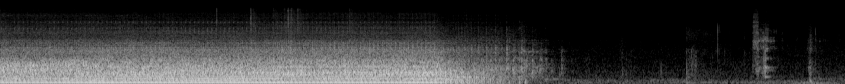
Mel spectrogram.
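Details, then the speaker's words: Craftsman 6 hp self-propelled mower after a new spark plug, belt refitted, testing self-propel: a steady, even buzz for about four seconds, then a smooth wind-down as it shuts off; it runs fine. "I'll work on that as well but I think this self propels guy works let's go and see"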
